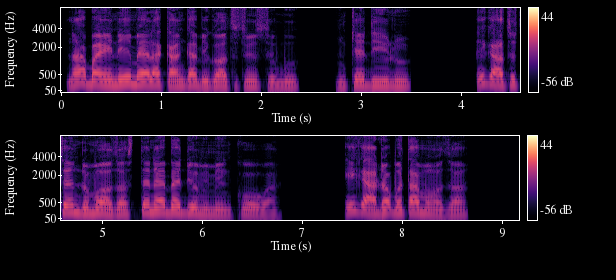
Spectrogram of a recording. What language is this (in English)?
Igbo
